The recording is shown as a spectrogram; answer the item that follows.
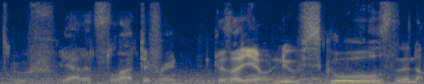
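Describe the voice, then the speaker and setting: A man with an American accent at medium pitch, lively intonation and audible room echo. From US Southwest (Arizona). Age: 40s. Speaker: video game streamer. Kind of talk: casual chat.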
